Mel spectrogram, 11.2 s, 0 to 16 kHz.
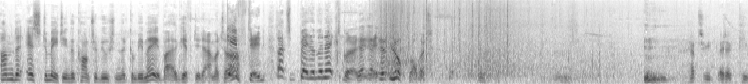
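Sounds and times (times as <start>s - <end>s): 
speech: 0.0s - 7.4s, 10.4s - 11.2s
steady hiss: 0.0s - 11.2s
bird cooing outdoors: 5.4s - 10.3s.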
